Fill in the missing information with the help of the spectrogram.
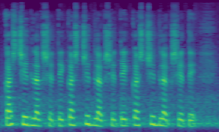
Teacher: कश्चित लक्ष्यते, कश्चित प्लस लक्ष्यते, ये इसको बोलते हैं तोरली। जब भी तवर्ग के सामने ल आता है तो त ल में बदल जाता है, तो देखिए। और इसको भी अगर आप बार बार बोलेंगे ना, कश्चित लक्ष्यते कश्चित लक्ष्यते कश्चित लक्ष्यते, ये अपने आप ही त ल में बदल जाएगा।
